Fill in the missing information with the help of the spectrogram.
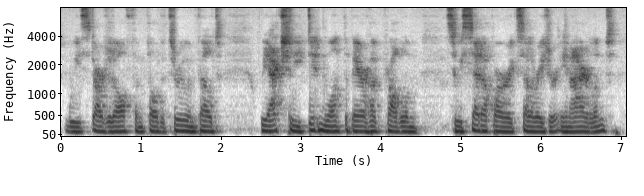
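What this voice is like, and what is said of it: Irish accent. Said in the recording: “you can tell from my accent ... we have an affinity for Ireland”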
